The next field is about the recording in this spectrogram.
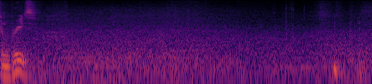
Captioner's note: waves crashing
